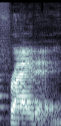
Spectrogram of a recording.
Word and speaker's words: Friday: Now we have Friday. Let's look at all of the sounds in our first syllable which is again the strongest syllable. F American sound and then we have our diff thong I. So for this to be correct I need to hear both sounds clearly.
